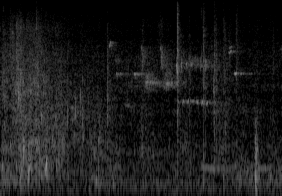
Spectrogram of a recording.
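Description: Songbirds chirping in the woods, with short, thin, high calls through the middle. Faint rustling comes at the start, and a single sharp snap or knock near the end.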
